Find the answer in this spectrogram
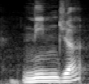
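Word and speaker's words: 忍者: noono would be the original Japanese Kun yomi ninja is the Japanese on yomi which comes from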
